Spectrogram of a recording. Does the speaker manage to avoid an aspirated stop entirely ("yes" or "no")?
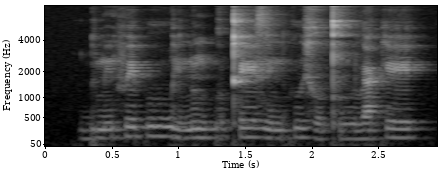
yes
